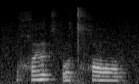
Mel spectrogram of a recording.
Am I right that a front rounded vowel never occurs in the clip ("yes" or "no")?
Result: no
